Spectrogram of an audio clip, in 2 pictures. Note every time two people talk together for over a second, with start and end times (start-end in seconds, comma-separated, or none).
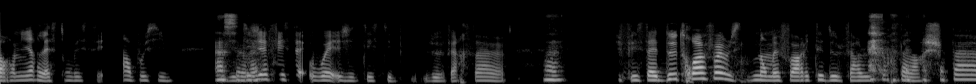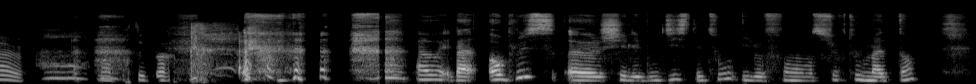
none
